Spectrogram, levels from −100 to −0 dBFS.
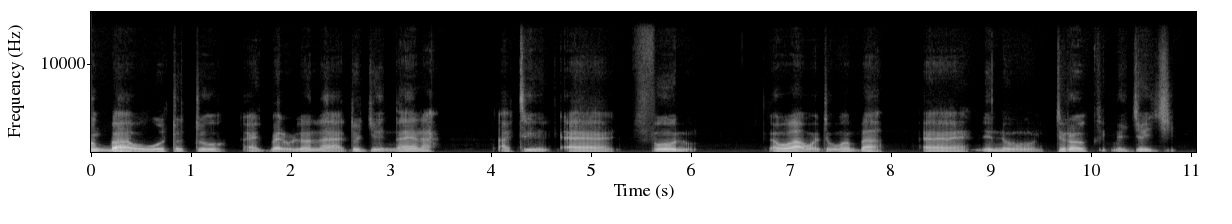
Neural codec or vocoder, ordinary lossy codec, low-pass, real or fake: codec, 32 kHz, 1.9 kbps, SNAC; none; 14.4 kHz; fake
